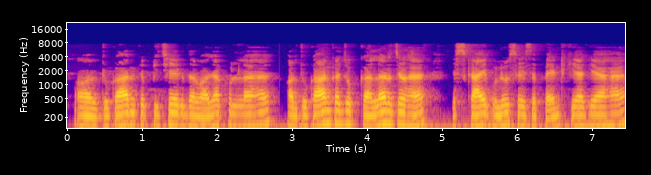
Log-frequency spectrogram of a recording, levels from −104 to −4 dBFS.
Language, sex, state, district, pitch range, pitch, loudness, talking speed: Hindi, male, Bihar, Sitamarhi, 110-120 Hz, 115 Hz, -18 LUFS, 175 wpm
